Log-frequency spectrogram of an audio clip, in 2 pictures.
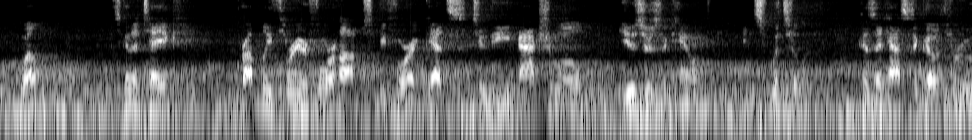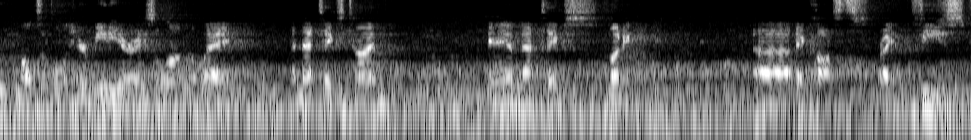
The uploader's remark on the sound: Sorry for the audio quality issues, but this one has a enough good info to warrant putting out a podcast that is technically subpar.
